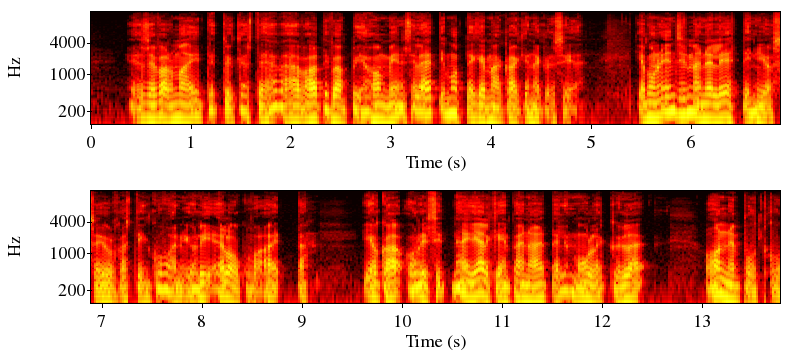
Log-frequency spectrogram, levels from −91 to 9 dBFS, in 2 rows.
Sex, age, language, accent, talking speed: male, 60-79, Finnish, native, 150 wpm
